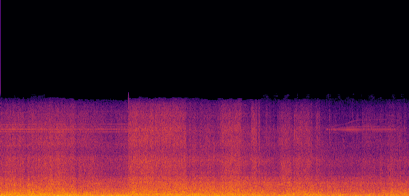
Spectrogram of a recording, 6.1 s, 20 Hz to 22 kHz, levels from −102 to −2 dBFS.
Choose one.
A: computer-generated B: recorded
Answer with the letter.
B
